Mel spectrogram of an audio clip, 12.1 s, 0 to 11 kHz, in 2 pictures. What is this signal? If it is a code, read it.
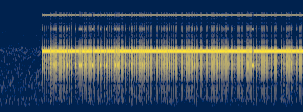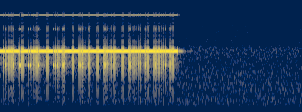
Weather fax (radiofax), 120 lines a minute, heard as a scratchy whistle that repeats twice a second.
